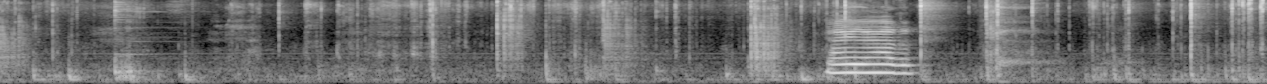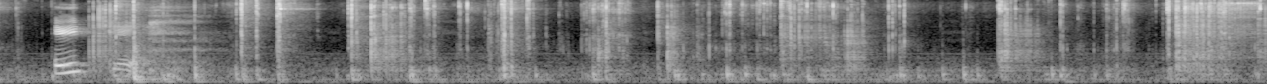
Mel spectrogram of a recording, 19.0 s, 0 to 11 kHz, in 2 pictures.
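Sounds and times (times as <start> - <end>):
child vocal sound: 9.9 - 11.0
plastic cube pieces clicking: 11.2 - 16.4, 17.0 - 19.0.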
